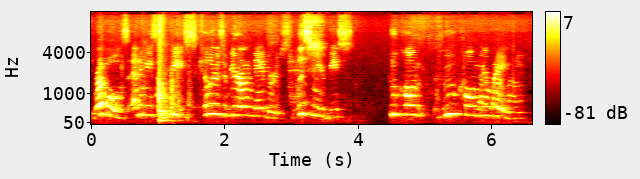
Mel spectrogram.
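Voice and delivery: loud commanding prince; powerful voice. Acted. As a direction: proclaim it loudly to the crowd. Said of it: "Powerful voice".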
